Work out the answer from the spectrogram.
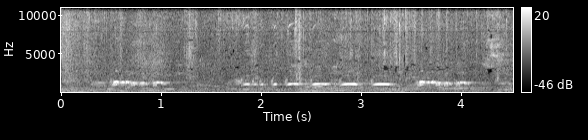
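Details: Perkutut, the local zebra dove, singing keenly: a bright high phrase, then five or six clear, evenly spaced lower coos, then the high phrase again, with low background murmur.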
